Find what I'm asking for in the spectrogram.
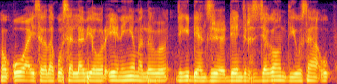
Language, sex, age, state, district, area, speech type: Dogri, male, 18-30, Jammu and Kashmir, Udhampur, rural, spontaneous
